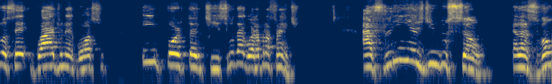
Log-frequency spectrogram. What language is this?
Portuguese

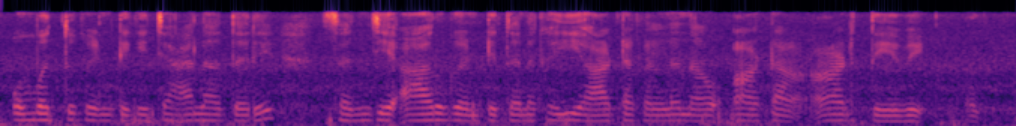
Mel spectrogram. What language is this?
Kannada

